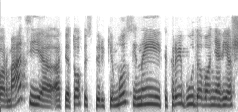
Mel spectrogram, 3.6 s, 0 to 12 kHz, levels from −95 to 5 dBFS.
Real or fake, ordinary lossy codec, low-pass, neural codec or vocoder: real; AAC, 48 kbps; 7.2 kHz; none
